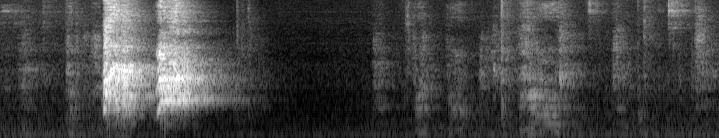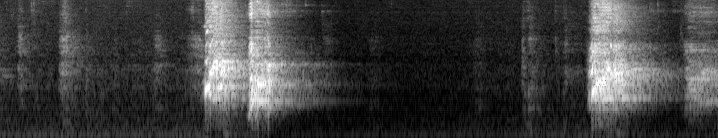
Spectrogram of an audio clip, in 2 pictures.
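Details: Dog barking at a TV screen showing footage of himself barking at squirrels, indoors; three bursts of sharp double barks spaced a few seconds apart, with faint quieter sounds and low hum between them.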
